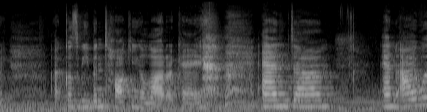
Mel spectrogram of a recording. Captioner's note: chuckles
